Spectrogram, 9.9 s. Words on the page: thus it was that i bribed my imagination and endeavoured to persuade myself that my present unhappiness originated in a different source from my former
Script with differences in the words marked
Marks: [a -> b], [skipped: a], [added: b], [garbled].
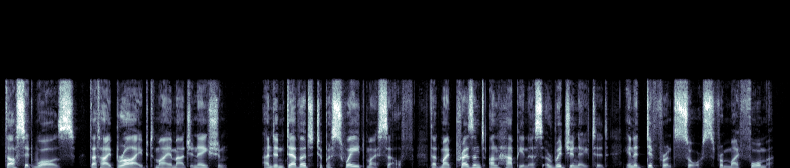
thus it was that i bribed my imagination and endeavoured to persuade myself that my present unhappiness originated in a different source from my former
